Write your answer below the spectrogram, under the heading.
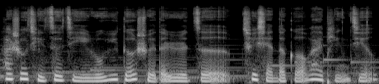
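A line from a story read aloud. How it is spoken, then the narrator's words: Calm, faint smile. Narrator (Chinese): 王爷淡淡一笑，接着说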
